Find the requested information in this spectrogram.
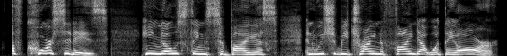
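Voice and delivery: high, loud insistence; angry shout. Acted. Quarrel on the train.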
